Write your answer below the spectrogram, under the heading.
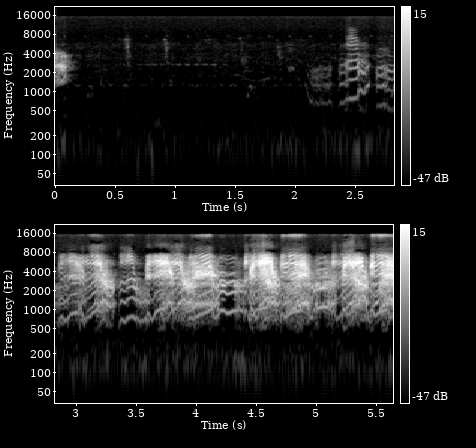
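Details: Jungle bush quail fighting calls beside a net: quiet at first, then rising squealing notes build into loud, high, grating chatter that repeats in quick bursts.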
